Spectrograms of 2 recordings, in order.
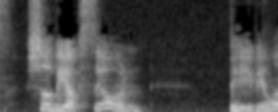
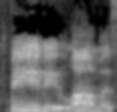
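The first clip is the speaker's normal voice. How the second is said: usual speaking voice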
